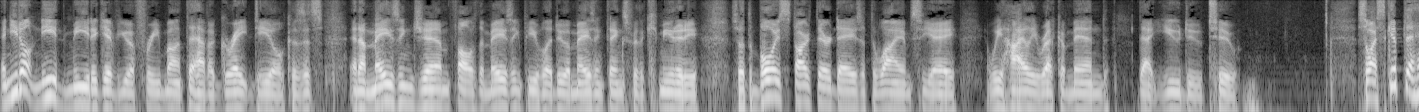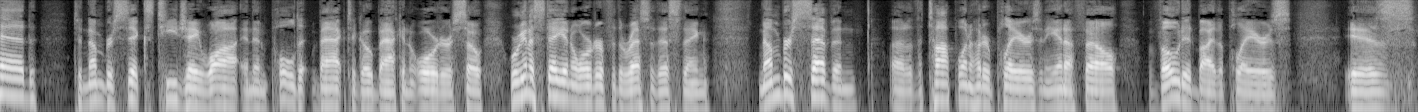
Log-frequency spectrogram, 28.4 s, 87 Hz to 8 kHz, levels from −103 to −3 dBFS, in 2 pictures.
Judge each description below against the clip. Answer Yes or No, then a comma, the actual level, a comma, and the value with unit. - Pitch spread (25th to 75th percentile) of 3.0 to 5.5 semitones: Yes, average, 3.7 semitones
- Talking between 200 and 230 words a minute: Yes, fast, 205 wpm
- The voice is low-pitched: Yes, low, 105 Hz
